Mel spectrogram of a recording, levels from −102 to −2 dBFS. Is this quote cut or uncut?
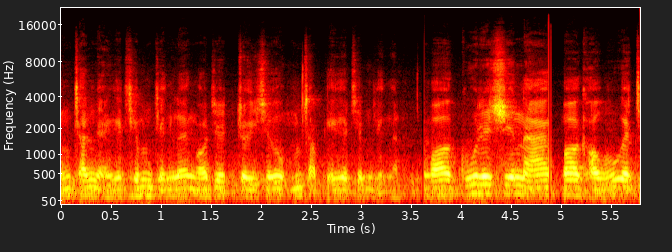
cut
